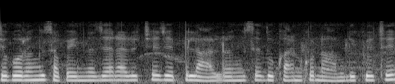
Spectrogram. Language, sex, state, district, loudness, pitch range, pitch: Rajasthani, female, Rajasthan, Nagaur, -15 LUFS, 185-200 Hz, 195 Hz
